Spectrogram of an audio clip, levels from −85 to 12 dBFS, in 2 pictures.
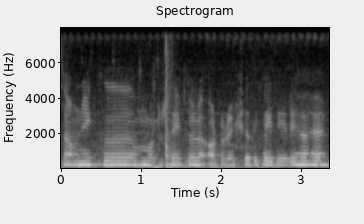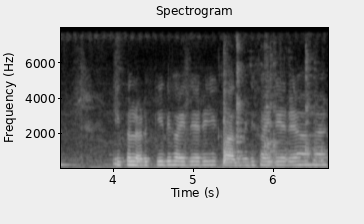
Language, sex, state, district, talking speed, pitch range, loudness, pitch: Punjabi, female, Punjab, Fazilka, 180 wpm, 200-210 Hz, -15 LUFS, 205 Hz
